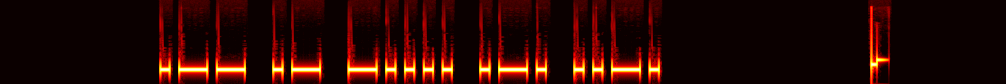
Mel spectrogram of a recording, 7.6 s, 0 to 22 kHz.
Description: Morse code, heard as a keyed tone, about 17 wpm, 700 Hz. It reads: WA6RF
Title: USA Call Signs - 5 Characters - 4x Character Spacing - 17wpm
